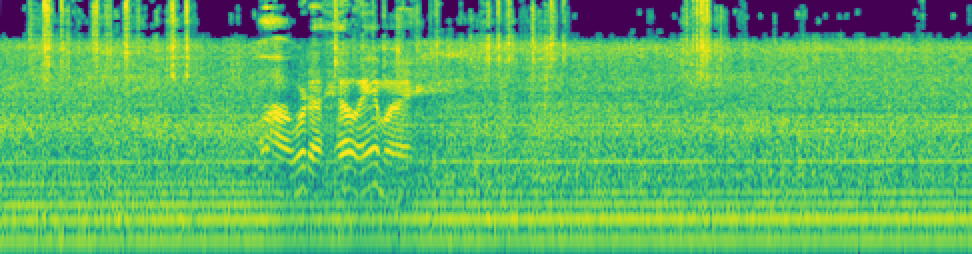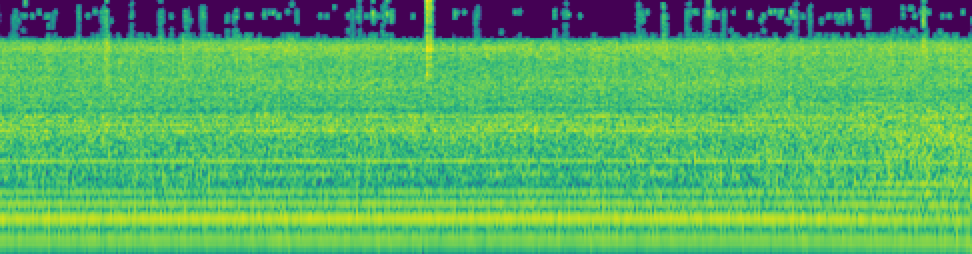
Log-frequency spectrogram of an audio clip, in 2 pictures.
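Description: A car engine drones steadily, heard from inside the car.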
